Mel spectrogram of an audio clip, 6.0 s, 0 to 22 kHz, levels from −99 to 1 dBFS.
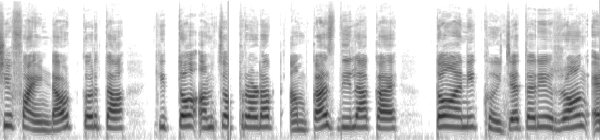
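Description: A 21 ms hole at 2.28 s, then a tick at 3.41 s: blocks of digital silence, the first fitting a 1024-sample buffer left unfilled.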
